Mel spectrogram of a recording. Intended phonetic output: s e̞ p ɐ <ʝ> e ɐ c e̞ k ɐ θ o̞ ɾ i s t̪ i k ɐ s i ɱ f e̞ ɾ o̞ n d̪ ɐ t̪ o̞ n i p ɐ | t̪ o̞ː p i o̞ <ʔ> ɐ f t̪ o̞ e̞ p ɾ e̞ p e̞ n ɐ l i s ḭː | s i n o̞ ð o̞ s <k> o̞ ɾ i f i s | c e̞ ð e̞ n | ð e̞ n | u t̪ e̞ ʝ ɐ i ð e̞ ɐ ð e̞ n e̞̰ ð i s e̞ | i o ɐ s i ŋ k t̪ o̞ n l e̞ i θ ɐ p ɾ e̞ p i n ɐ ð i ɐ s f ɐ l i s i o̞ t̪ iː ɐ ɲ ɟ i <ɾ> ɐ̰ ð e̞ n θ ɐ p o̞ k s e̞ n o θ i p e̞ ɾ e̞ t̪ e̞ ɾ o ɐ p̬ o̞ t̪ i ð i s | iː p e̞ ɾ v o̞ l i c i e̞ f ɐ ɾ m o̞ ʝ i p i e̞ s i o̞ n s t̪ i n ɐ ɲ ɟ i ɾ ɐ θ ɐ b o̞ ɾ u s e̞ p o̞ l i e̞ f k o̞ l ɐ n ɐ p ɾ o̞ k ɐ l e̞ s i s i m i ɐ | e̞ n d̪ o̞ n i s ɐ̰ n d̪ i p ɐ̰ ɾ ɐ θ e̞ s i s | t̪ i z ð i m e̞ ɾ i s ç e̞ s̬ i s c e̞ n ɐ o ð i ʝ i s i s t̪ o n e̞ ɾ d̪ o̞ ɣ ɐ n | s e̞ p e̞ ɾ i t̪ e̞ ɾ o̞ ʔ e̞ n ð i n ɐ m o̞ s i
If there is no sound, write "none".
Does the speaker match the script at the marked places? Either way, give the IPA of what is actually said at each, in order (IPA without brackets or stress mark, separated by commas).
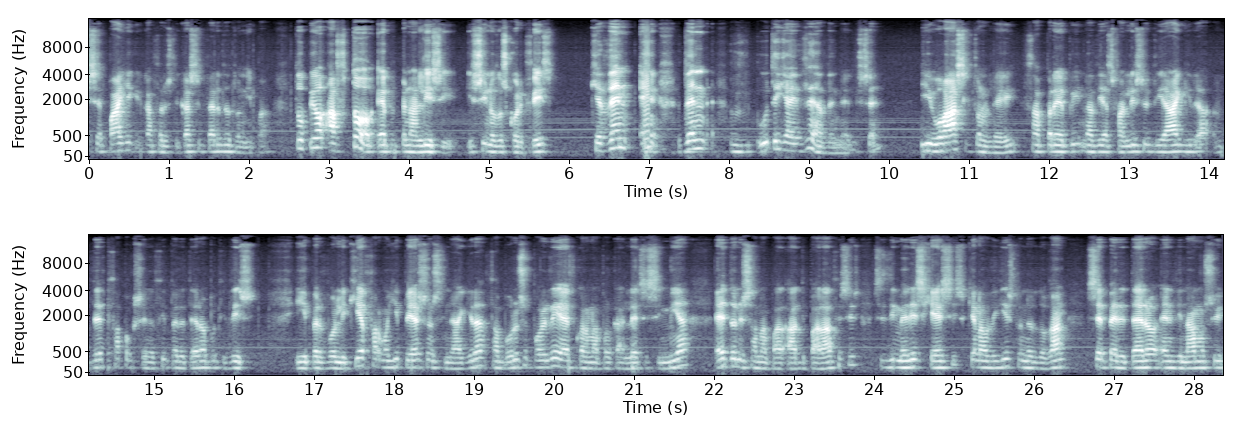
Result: ʝ, ʔ, k, ɾ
